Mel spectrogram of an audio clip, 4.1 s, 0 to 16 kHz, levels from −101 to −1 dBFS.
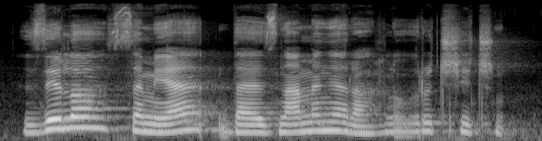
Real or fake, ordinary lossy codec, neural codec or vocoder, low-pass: real; none; none; 14.4 kHz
